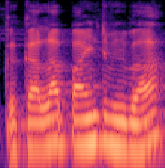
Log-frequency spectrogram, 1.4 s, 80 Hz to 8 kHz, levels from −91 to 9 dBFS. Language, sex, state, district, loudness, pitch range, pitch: Bhojpuri, male, Bihar, Muzaffarpur, -12 LUFS, 140-160 Hz, 150 Hz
